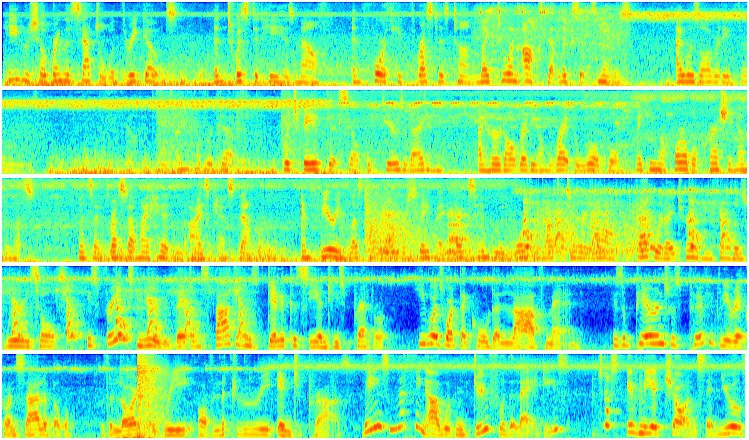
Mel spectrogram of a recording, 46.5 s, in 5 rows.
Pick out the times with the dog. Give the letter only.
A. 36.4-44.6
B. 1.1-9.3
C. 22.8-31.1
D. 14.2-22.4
C.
